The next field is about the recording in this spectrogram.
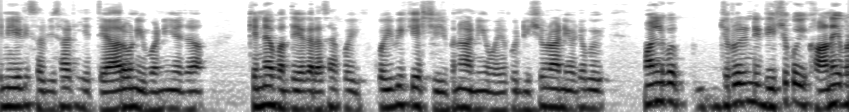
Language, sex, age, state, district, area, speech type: Dogri, male, 30-45, Jammu and Kashmir, Udhampur, rural, spontaneous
